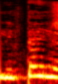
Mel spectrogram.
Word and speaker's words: Liv Tyler: ¿Se dice así, Liv Tyler? – Sí, sí.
